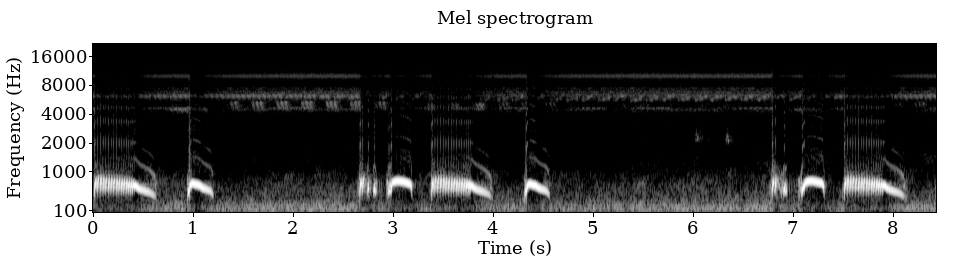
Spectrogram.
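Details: Repeated KUK 1 style phrases from a vigorously singing spotted dove. Each has a short lead-in, a steady coo, a long descending coo and a crisp final slur. Faint background hum throughout.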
